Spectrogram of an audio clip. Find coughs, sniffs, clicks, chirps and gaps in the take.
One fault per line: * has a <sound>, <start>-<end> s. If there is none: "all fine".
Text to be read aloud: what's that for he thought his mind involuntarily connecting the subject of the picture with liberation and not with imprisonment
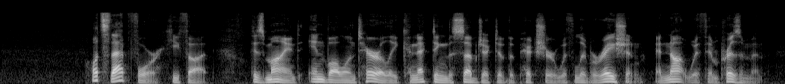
all fine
